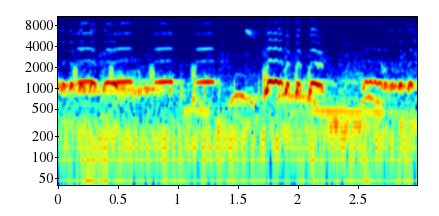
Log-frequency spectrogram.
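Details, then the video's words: Local zebra dove song, meant to coax lazy doves into singing: soft arched coos mixed with quick stuttering notes, several voices overlapping, with faint clicks in the background. "Perkutut lokal gacor Suara Besar Panggilan Perkutut Agar Bunyi"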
